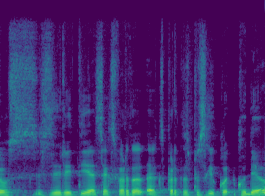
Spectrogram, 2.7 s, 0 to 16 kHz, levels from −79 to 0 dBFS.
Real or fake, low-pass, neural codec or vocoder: real; 14.4 kHz; none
